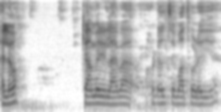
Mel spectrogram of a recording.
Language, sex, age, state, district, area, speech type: Urdu, male, 18-30, Bihar, Saharsa, rural, spontaneous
